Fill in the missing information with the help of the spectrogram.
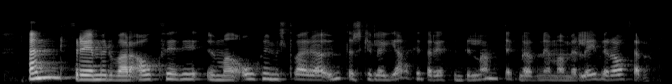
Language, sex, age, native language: Icelandic, female, 30-39, Icelandic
